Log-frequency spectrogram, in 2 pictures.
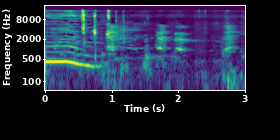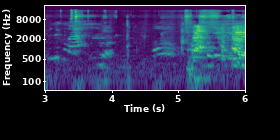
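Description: Mostly human voices: a long, held vocal sound at the start that falls in pitch as it ends, then scattered short bits of speech, with more talking near the end.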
